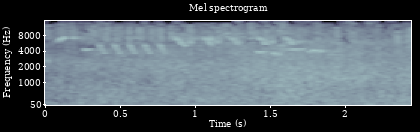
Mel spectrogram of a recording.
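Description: Outdoor street ambience: a steady hum of road traffic that slowly grows louder, with a few faint bird chirps.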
